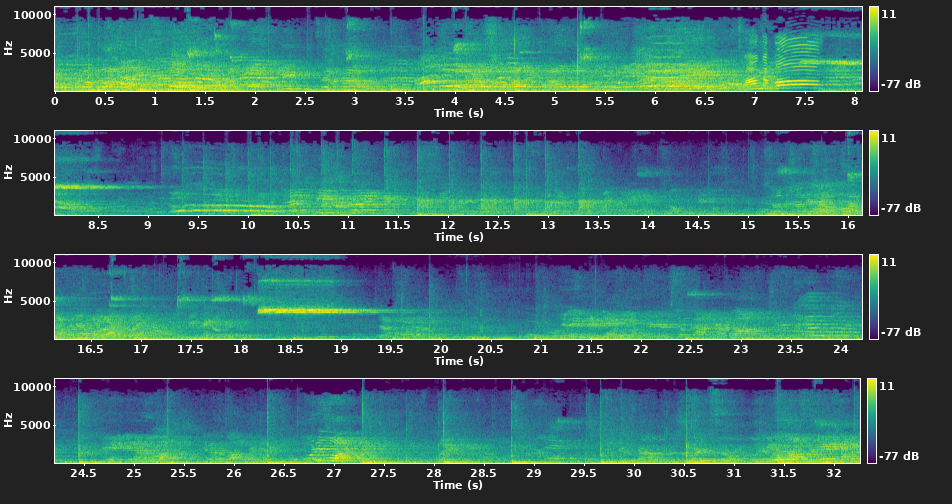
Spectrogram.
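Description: Basketball bouncing on a hardwood gym floor during a youth game, with spectators' chatter echoing in the large hall. A short whistle blows about two-thirds of the way through.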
